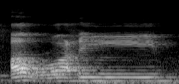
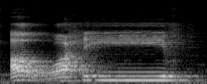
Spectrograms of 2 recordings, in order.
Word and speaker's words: الرحيم: إيه، بسم الله الرحمن الرحيم، نفس الشيء، الرحيم، كسر مليح، كسر جيدا، لأنه غالب المبتدئين يستصحب الغنة في المد فيقول الرحيم، الرحيم، حيم، هنا استصحب الغنة، يجب أن تخلص الغنة من المد فتقول الرحيم، الرحيم، اكسر جيدا.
